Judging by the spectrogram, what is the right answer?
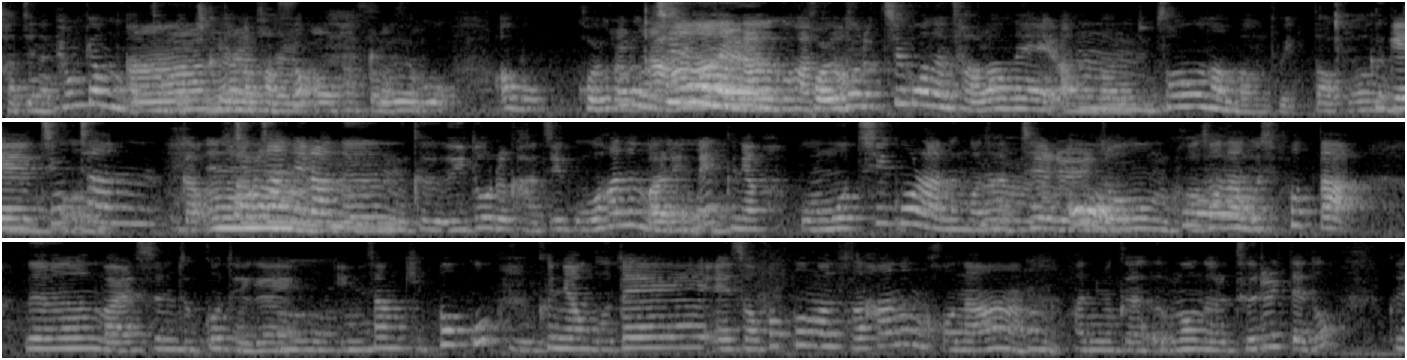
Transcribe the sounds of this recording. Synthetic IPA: kad͡ʑinɯnpʰjʌŋɡjʌŋɡatʰɯŋɡoianɯkasʰʌkbo | amwʌ | kʌɭɡoɾot͡ɕʰiɡnɯaɡoakʌɭɡoɾɯt͡ɕʰiɡonɯnt͡ɕaɾane̞ɾanɯnmaɾɯɭt͡ɕomsʰʌnonɦanmandoit̚t͈aɡohakɯɡet͡ɕʰiŋt͡ɕʰanik͈at͡ɕʰiŋt͡ɕʰaɲiɾanɯnkɯɯidoɾɯɭkad͡ʑiɡohanɯnmaɾindekɯɲaŋ | momot͡ɕʰiɡoɾanɯnɡʌt͡ɕat͡ɕʰe̞ɾɯɭɭt͡ɕomkʌsʰʌnaɡoɕʰi̥pʰʌt̚t͈a | nɯnmaɭs͈ɯmtɯk̚k͈ʰotwe̞ɡe̞insʰaŋkipʰʌɡokɯɲaŋude̞ːsʰʌpʰʌpʰomjʌnsʰʌhanɯnɡʌnaːɲimjʌnkɯɲaŋɯmʌnɯɾotɯɾɯɭt͈e̞do | kɯɲa

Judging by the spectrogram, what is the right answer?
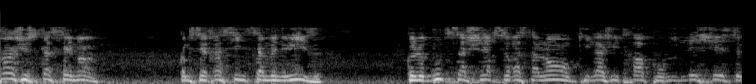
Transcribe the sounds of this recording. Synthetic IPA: ʁaʒyskasemɛ̃ | kɔmseʁasinsamənɥiz | kələɡud̪əsaʃɛʁsəʁasalɑ̃ɡ̚kʲilaʒit̪ʁapuʁileʃesə

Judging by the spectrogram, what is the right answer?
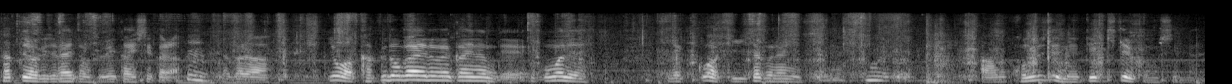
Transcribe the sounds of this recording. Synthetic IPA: t̪at̪ːe̞ɾɯβake̞ʑanait̪omot̪ːe̞kaiɕi̥t̪e̞kaɾa̰d̪akaɾajo̞ːβakakɯ̟d̪o̞ɡaeno̞βekainãnd̪e̞̰soko̞mad̪e̞ | ne̞kːo̞βakʲiɾʲit̪akɯ̟naĩndsɨjɯne | amoːkʰo̞noʑit̪ene̞t̪e̞kʲi̥t̪e̞ɾɯ̟kamo̞ɕinːai

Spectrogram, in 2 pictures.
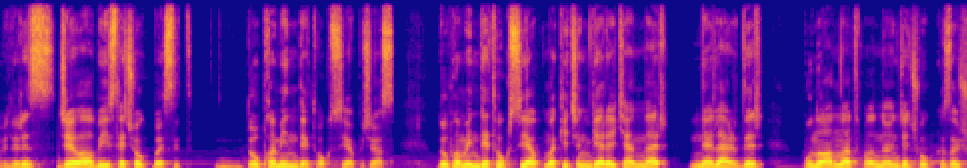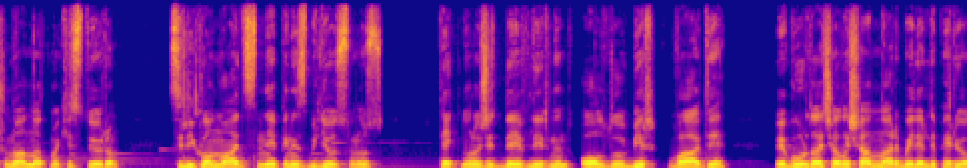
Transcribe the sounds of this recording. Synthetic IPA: bilʲiɾiz̥d͡ʒe̞vaːbɯisɛt͡ʃʰo̞k̚basit̪ | d̪o̞pʰamind̪ɛt̪ʰo̞ksɯjapɯd͡ʒa̰z̥ | d̪o̞pʰamind̪et̪ʰo̞ksujapmakit͡ʃʰinɟe̞ɾecʰænlʲæɾ | ne̞lʲæɾd̪iɾ | bunuanlˠat̪mad̪anø̞nd͡ʒɛt͡ʃʰokʰːɯs̬aʃunuanlˠat̪makist̪ʰijo̞ɾum | silʲikʰo̞nvaːd̪isiniepinizbilʲijo̞sunuz̥ | t̪ʰɛcno̞lʲo̞ʒid̪ɛvlʲe̞ɾinino̞lˠd̪uːbiɾvaːd̪i | vɛbuɾd̪at͡ʃʰalˠɯʃanlˠaɾbe̞lʲiɾlʲipʰe̞ɾijo

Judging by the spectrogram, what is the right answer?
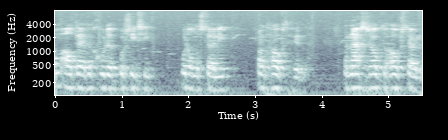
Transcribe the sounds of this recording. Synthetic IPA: ɔmɑ̰lˠtɛjtənχudəpozitsi | vʊːɹdəɔ̃ndəɹstøɥnɪŋ | vɑnɦətɦowftəvɪndən | d̥aːɹnaːstɪsowɡ̚dəɦowftstøɥn

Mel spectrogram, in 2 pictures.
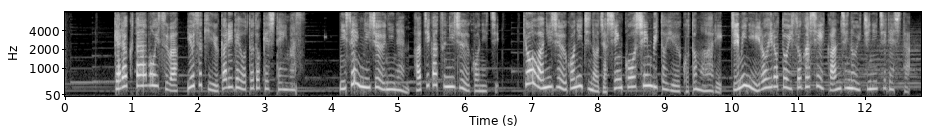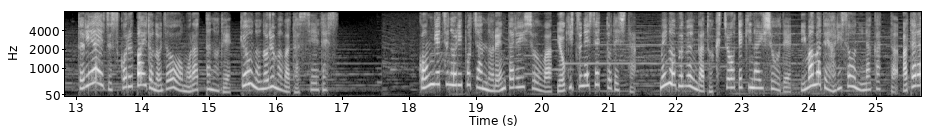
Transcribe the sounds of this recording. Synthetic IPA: kʲaɾakɯ̥t̪aːbo̞isɨβajɯ̟zɨkʲijɯ̟kaɾʲid̪e̞o̞t̪o̞d̪o̞ke̞ɕi̥t̪e̞imasɨ̥ | ɲ̟isẽ̞ɲ̟ɲiʑɨːɲ̟inẽ̞ɰ̃hat͡ɕiɡat͡sɨɲ̟iʑɨːɡo̞ɲ̟it͡ɕi̥ | kʲo̞ːβaɲ̟iʑɨːɡo̞ɲ̟it͡ɕino̞ʑaɕĩŋko̞ːɕĩmbʲit̪o̞jɯ̟ːko̞t̪o̞mo̞aɾʲid͡ʑimʲiɲ̟iːɾo̞iɾo̞t̪o̞iso̞ɡaɕiːkãɲ̟d͡ʑino̞it͡ɕiɲ̟it͡ɕid̪e̞ɕi̥t̪a̰t̪o̞ɾʲiaizɨsɨ̥ko̞ɾɯ̟baid̪o̞no̞zo̞ːmo̞ɾat̪ːano̞d̪e̞kʲo̞ːno̞no̞ɾɯ̟maβat̪asːe̞ːd̪e̞sɨ̥ | kõ̞ŋɡe̞t͡sɨno̞ɾʲipo̞t͡ɕãnːo̞ɾẽ̞nt̪aɾɯ̟iɕo̞ːβajo̞ɡʲit͡sɨne̞se̞t̪ːo̞d̪e̞ɕi̥t̪a̰me̞no̞bɯ̟bɯ̟̃ŋɡat̪o̞kɯ̟̥t͡ɕo̞ːt̪e̞kʲinaiɕo̞ːd̪e̞imamad̪e̞aɾʲiso̞ːɲ̟inakat̪ːa̰ːt̪aɾa

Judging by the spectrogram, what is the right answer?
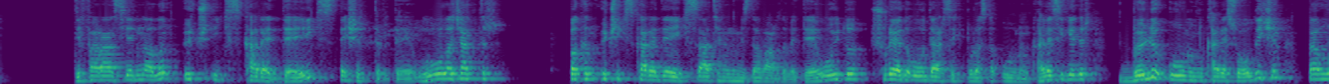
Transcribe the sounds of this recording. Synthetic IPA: d̪̥ife̞ɾansjelʲinialˠɯnyt͡ʃicskʰaɾɛd̪eicseʃɯt̪ːɯɾd̪eːuːo̞lˠad͡ʒak̚t̪ʰɯɾ̥ | b̥akɯnyt͡ʃicskʰaɾɛd̪eːicszaːt̪ʰenenʲimizd̪ɛvaɾd̪ɯvɛd̪eːujd̪ʊʃuɾajad̪auːd̪æɾsɛc̚buɾasɯd̪aʔuːnunkʰaɾe̞siɟe̞lʲiɾ̥ | bø̞lʲyʔuːnunkʰaɾe̞sio̞lˠd̪uːit͡ʃʰinb̥ænbu

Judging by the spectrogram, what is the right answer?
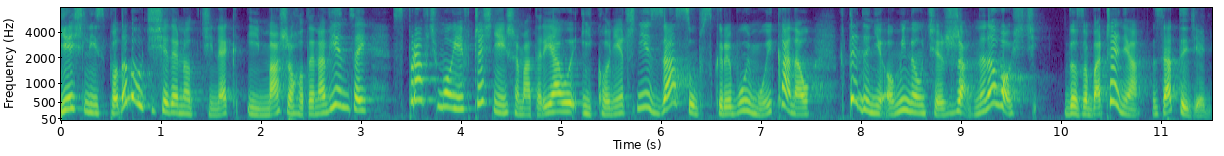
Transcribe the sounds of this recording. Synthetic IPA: jɛɕlʲispɔd̪ɔbawt͡ɕiɕɛt̪ɛnɔt̪̚t͡ɕinɛkimaʂɔxɔt̪ɛnavʲjɛnt̪sɛjspɾaft͡ɕmɔjɛft͡ʂɛɕɲejʂɛmat̪ɛɾjawɘʔikɔɲɛt͡ʂɲɛzasupskɾɘbujmujkanawft̪ɛd̪ɘɲɛʔɔmʲinɔ̃w̃t͡ɕɛʐad̪nɛnɔvɔɕt͡ɕi̥ | d̪ɔzɔbat͡ʂɛɲazat̪ɘd͡ʑḛɲ

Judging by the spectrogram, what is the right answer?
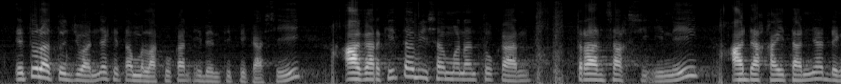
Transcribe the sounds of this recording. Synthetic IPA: it̪ulaht̪ud͡ʒuanɲakit̪aməlakukanidɛnt̪ifika̰si | aɡarkit̪abisamənənt̪ukant̪ɾansaksiʔːni | adakait̪anɲadə

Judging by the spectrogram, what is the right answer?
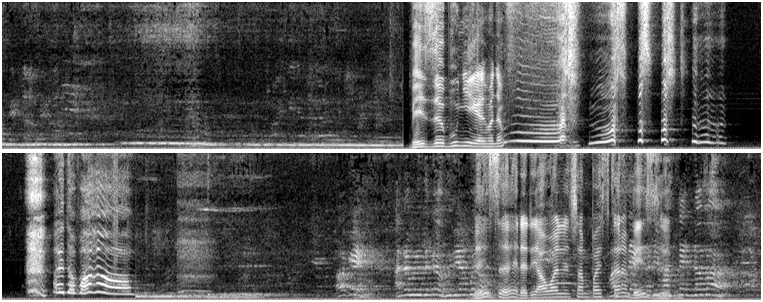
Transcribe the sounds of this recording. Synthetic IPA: bezəbuɲĩkamat͡ʃam | ajt̪ɔfaɦam | oke | andamənət̪əɡaɡuɲiapəbezəɛdaɾiawalsampajsə̥kaɾaŋbeza̰ɛdapa

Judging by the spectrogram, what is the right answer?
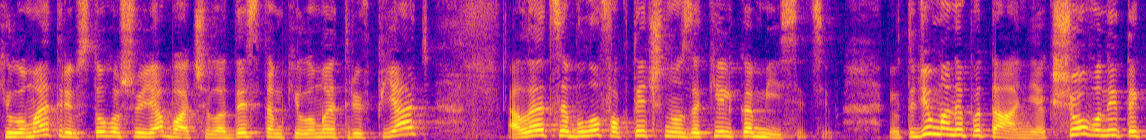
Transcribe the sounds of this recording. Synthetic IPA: kʲilˠɔmɛt̪ɾʲiwst̪ɔɦɔʃt͡ʃɔjabɑt͡ʃɪlˠɐd̪ɛsʲt̪ɑmkʲilˠɔmɛt̪ɾʲiwpʲjatʲ | ɐ̰lˠɛt̪sɛbʊlˠɔfɐkt̪ɪt͡ʃnɔzɐkʲilʲkɐmʲisʲɐ̰t͡sʲḭwit̪ɔdʲiwmɛnɛpɪt̪ɑnʲːɐjɐkʃt͡ʃɔʋɔnɪt̪ɐk

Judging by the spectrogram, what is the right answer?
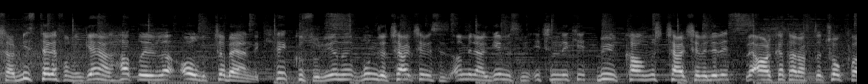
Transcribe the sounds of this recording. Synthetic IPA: ʃaɾbiz̥t̪ʰe̞lʲefo̞nuɟe̞nælʲɦat̪lˠaɾɯjlˠaʔʔo̞lˠd̪uk̚t͡ʃʰabe̞jænd̪ict̪ʰɛckʰːusuɾjanɯbund͡ʒat͡ʃʰæɾt͡ʃʰe̞ve̞sizamilʲaɾɟe̞misininit͡ʃʰind̪e̞cʰibyjyc̚kʰalˠmɯʃt͡ʃʰæɾt͡ʃʰe̞ve̞lʲe̞ɾivɛaɾkʰat̪ʰaɾaft̪ʰat͡ʃʰo̞kfa

